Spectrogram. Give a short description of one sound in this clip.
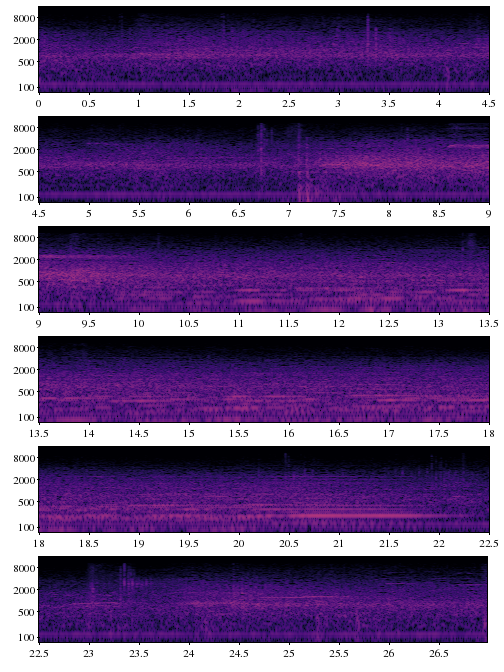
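A large arena crowd murmurs and cheers steadily.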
